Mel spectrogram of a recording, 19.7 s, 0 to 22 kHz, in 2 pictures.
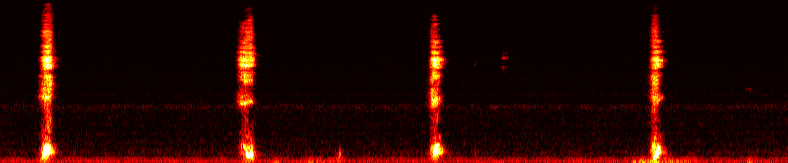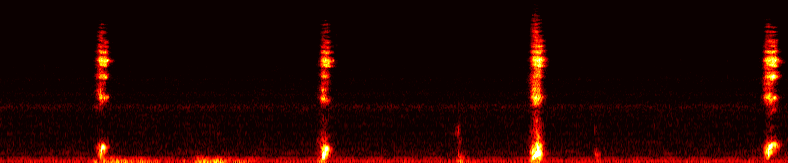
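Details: Eight sharp, abrupt hiccups from a man at a steady pace of about 22 a minute in a quiet room; presented as a hiccup sound effect: hiccups (singultus).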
